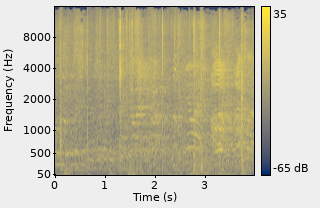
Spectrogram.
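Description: A body thuds heavily onto a mat.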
